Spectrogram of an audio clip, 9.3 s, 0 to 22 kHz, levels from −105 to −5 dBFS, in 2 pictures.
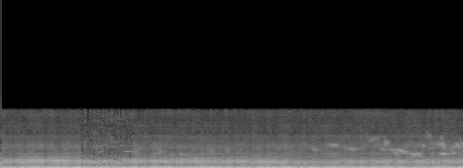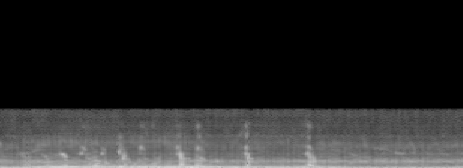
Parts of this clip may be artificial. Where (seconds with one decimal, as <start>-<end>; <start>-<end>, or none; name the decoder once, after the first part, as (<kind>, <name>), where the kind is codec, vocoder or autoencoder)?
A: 0.0-0.8 (vocoder, Vocos); 1.3-9.3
